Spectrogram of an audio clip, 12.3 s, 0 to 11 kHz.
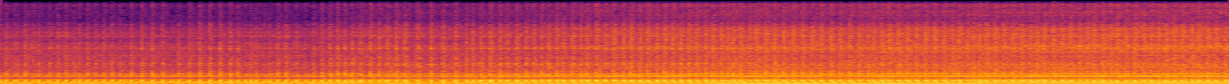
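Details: Honda EZ90 Cub single, just restarted, idle a little high: quick, even exhaust pulses with no misses or knocks; what was thought an exhaust leak is WD-40 burning off the pipe; running strong.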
